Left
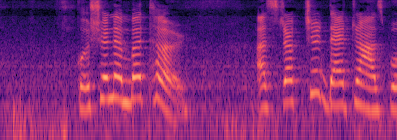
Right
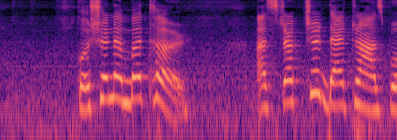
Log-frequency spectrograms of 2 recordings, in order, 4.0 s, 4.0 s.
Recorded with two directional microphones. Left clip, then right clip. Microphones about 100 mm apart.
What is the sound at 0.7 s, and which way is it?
A woman's voice, 30° right (ahead or behind).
